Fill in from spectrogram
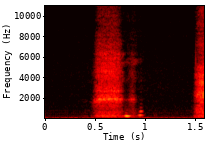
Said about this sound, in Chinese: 瞧你这大喘气的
